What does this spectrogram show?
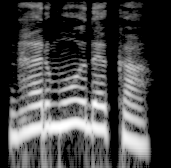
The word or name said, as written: ಧರ್ಮೋದಕ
